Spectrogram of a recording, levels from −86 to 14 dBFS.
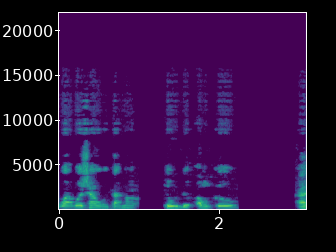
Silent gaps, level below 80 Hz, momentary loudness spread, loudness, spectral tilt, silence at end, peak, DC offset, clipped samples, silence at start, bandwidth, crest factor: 1.08-1.28 s, 2.42-2.53 s, 2.66-2.71 s, 2.85-2.93 s; -72 dBFS; 9 LU; -18 LUFS; -4 dB/octave; 0 s; -2 dBFS; under 0.1%; under 0.1%; 0 s; 13 kHz; 16 dB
